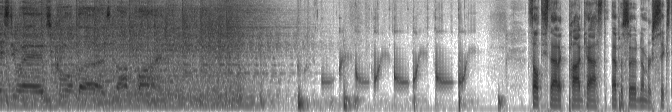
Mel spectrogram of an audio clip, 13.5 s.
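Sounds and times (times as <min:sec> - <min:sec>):
speech: 0:00.1 - 0:03.6, 0:10.6 - 0:13.4
jaw harp twanging: 0:04.6 - 0:09.6.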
